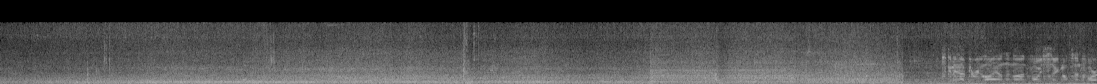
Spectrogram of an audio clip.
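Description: Steady vehicle and street-traffic noise around a limousine, with a faint steady engine tone running under it. Indistinct voices come in near the end.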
